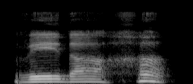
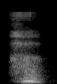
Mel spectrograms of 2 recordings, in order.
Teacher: You're pushing the air out. It's called the Visarga.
